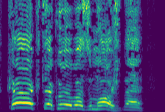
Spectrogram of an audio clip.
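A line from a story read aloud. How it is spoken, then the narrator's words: Loud effusive. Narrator (Russian): стала бурно и громко выражать ему свою любовь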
